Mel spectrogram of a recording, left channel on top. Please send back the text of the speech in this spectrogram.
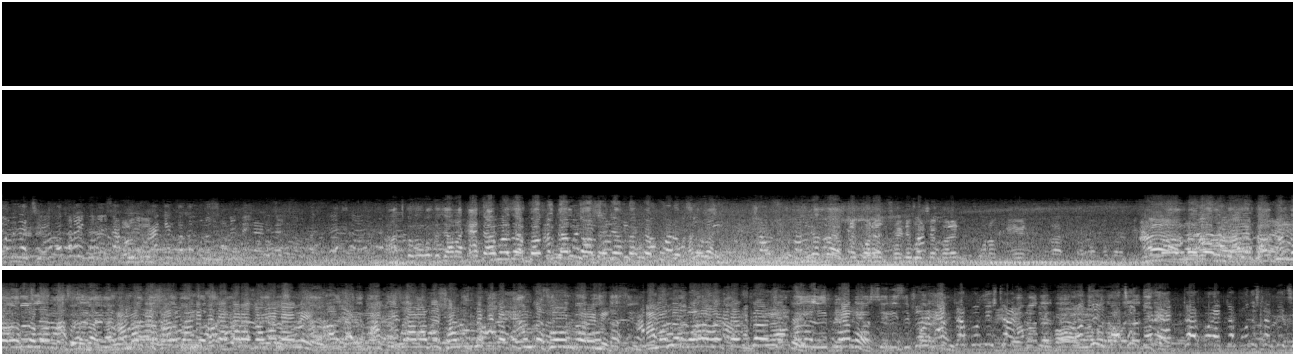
যাচ্ছি। এই কথাটাই বুঝেছি, আগের কথাগুলো শুনে নাই। এটা আমাদের গতকালকে অলরেডি আমরা একটা প্রোগ্রাম করেছি। আপনি করেন, সাইডে বসে করেন, কোনো গেট রাস্তা বন্ধ করেন। আমরা রাস্তা বন্ধ করে আমাদের সর্বনিকটে তারা জমা নেয়নি, আমাদের সর্বনিকটে আমরা ফোন করিনি। আমাদের বলা হয়েছে একটা প্রতিষ্ঠান 25 বছর ধরে একটার পর একটা প্রতিষ্ঠান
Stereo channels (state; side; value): silent; left; digital silence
